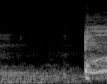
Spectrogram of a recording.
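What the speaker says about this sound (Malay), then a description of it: "nak batuk dulu" A single sharp cough, close and loud, cuts in abruptly after a low murmur of room noise and carries on to the end.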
